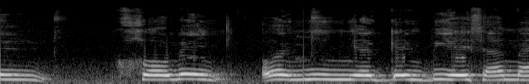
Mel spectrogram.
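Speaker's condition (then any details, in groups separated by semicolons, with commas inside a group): Cerebral palsy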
